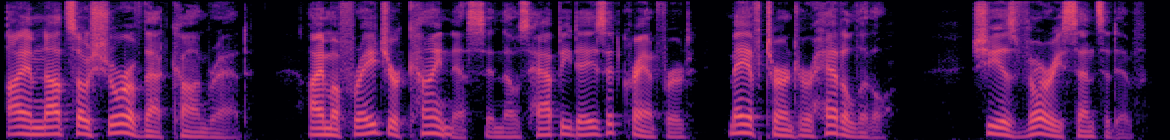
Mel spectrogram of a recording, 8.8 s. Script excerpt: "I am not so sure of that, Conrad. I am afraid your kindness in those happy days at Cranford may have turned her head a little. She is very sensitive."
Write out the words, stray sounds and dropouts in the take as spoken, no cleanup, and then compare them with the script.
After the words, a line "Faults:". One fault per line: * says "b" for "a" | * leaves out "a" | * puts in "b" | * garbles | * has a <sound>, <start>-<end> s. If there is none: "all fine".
"I am not so sure of that, Conrad. I am afraid your kindness in those happy days at Cranford may have turned her head a little. She is very sensitive."
Faults:
all fine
